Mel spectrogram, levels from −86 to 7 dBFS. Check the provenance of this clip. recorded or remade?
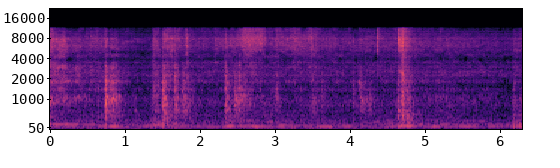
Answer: remade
